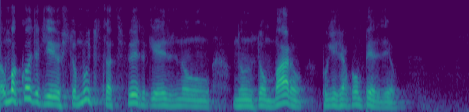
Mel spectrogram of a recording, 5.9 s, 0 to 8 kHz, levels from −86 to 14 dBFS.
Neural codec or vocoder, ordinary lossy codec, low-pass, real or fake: codec, 24 kHz, 6 kbps, HILCodec; Opus, 16 kbps; 7.2 kHz; fake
